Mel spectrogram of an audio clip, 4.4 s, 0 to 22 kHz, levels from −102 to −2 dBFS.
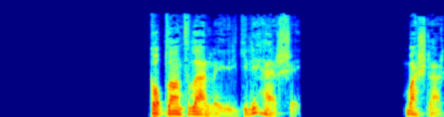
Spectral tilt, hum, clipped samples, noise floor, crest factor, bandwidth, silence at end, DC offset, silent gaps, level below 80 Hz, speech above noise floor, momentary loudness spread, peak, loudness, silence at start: -6.5 dB/octave; none; under 0.1%; under -90 dBFS; 22 dB; 13.5 kHz; 0.05 s; under 0.1%; none; -48 dBFS; over 68 dB; 14 LU; -4 dBFS; -23 LUFS; 1.5 s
